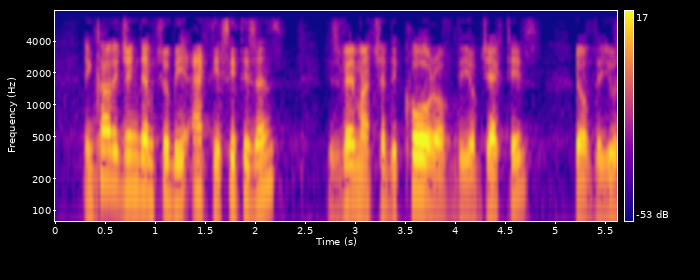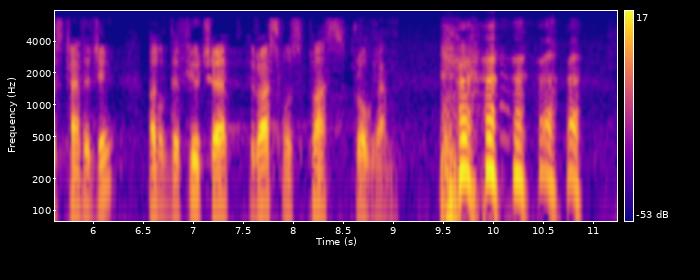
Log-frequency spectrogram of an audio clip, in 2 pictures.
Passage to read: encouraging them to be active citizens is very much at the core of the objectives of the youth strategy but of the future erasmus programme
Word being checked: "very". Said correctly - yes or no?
yes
